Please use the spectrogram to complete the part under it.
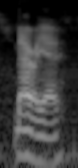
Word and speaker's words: Mario: How do you pronounce Mario? – Mario. Yeah, Mario. – There you go. Anyone that says it's Mario, literally just stop. – Mario. – Yeah. It's mostly Americans. It's pretty much all Americans.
